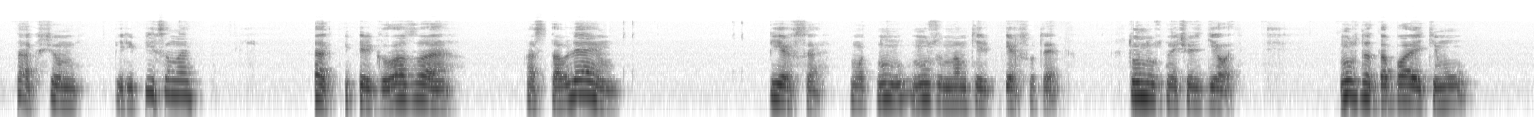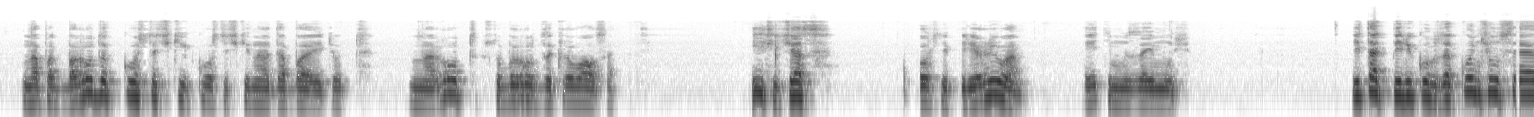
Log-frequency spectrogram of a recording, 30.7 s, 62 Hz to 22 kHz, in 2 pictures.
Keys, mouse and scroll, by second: 0.9-1.5 scroll up 3, 1.4 middle click, 6.6 click, 7.7 click, 8.7 scroll down 2, 9.1 middle click, 10.4 shift+middle click, 11.4 scroll up 2, 12.0 middle click, 13.7 middle click, 16.7 middle click, 19.9 middle click, 21.9 shift+middle click, 23.2-23.7 scroll down 2, 24.6 shift+middle click, 24.6 scroll down 1, 26.3-26.7 scroll down 1, 27.3 shift+middle click, 28.7 middle click, 30.0 scroll up 2.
